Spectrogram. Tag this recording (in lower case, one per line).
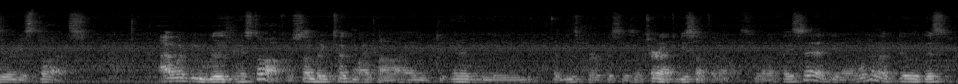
speech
